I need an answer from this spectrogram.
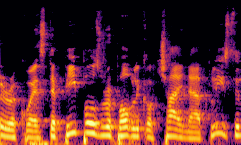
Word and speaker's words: Chyna: not make any distinctions it's spelled c h y and a oh i know it smell like that but we know exactly what it sounds like oh come on come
